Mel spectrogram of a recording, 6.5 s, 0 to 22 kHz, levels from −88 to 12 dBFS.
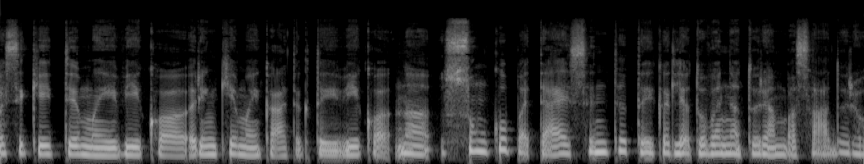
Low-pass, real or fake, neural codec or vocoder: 14.4 kHz; real; none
